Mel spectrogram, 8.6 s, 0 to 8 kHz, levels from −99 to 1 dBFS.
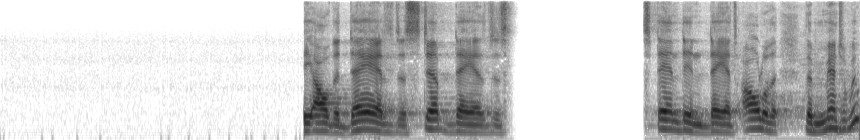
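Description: The clip opens in complete silence, with no room tone, until 3.05 s. This audio dropout to silence likely comes from lost input, with silence written instead.

At 5.06 s a call audio freeze starts. The last sound hangs as a fading buzz or hiss, then about 1.3 s of silence. Audio resumes at 6.47 s with nothing lost, just delayed.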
